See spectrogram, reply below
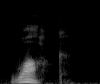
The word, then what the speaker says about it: walk: For example, the spelling pattern A-L-K, as in the words talk, walk, and chalk. In this spelling pattern, the L is usually silent.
